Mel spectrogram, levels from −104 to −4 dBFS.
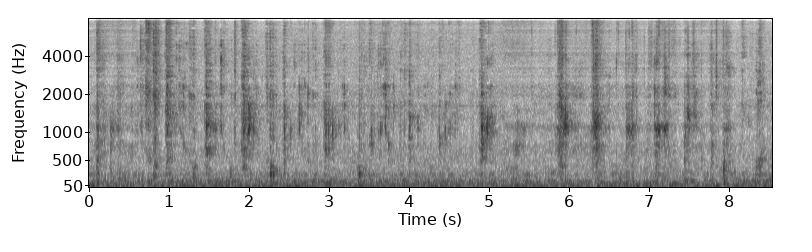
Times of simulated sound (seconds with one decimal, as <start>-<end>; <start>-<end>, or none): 0.0-0.6; 5.2-8.1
